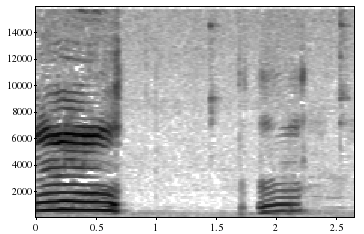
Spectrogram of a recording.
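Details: A rescued kitten, hungry and taken in near home during a morning walk, gives one long steady meow, then a shorter, rougher second cry after a pause.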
